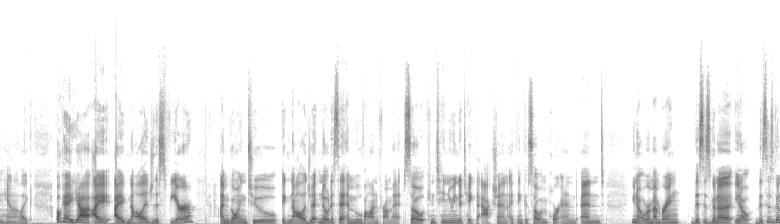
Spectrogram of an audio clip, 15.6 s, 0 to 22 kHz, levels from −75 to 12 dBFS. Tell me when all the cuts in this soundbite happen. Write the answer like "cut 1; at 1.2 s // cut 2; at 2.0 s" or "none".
cut 1; at 4.3 s // cut 2; at 10.6 s // cut 3; at 13.8 s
